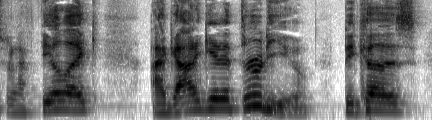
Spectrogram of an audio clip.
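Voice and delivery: usual speaking voice

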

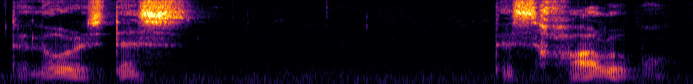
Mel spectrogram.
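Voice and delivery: soft, stunned whisper; hushed shock. Acted. Friend hearing of her dad's death, whispered shock. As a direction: barely breathe it out in disbelief.

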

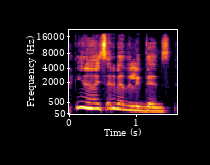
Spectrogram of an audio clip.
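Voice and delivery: a hint of bouncy comedian; lightly voiced stand-up patter; Michael McIntyre impression. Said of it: "if Michael McIntyre suddenly started pivoting".

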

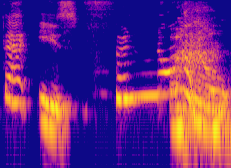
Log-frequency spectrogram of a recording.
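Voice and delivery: high, slow gasp of awe; amazed, drawn-out marvel; awestruck. Retold or imitated. Jaws dropped at the shot.

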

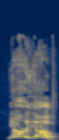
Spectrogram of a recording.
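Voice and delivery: high, loud mock Brooklyn call; brash Brooklyn caricature, all volume; shouted Brooklyn accent. Shown as a demonstration. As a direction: holler like a bad American impression. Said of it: "All I'm doing is shouting".

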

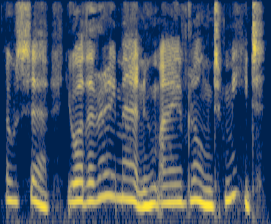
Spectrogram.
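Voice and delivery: high, excited little-man voice; high-pitched, fervent outcry; crying out eagerly. Acted. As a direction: gush with nervous eagerness. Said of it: "cried the little fellow".

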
